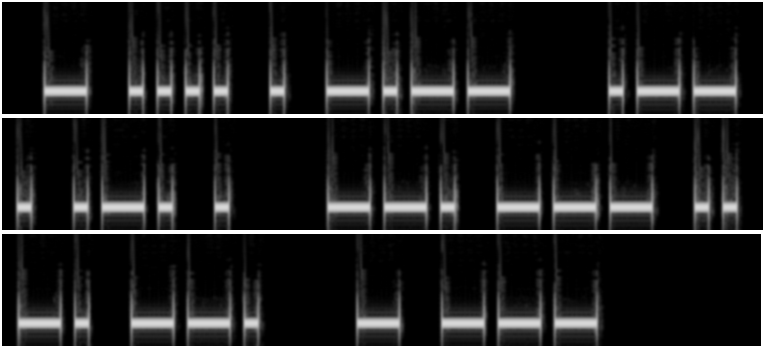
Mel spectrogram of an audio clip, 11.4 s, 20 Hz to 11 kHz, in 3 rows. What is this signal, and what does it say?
Morse code, heard as a keyed tone, about 17 wpm, 700 Hz. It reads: THEY WERE GOING TO
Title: Sets of 4 Words 17wpm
